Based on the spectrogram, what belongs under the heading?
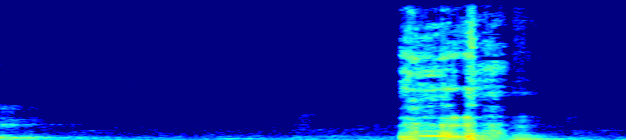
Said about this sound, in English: You'll excuse me. I'll apologize in advance. Every once in a while, I'll have to stop and maybe clear my throat. I've got a frog that lives down there, and every once in a while he kicks around, and I have to stop and kind of move him out of the way.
